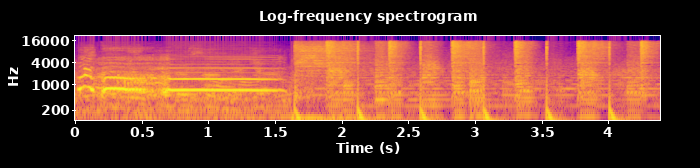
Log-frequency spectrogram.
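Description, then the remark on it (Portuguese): A rooster crows loudly, one long wavering call lasting over a second, then a punchy, regular drum beat kicks in with heavy thumps and bright hits. “Dentro do Você Online, fala foca e canta galo.”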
